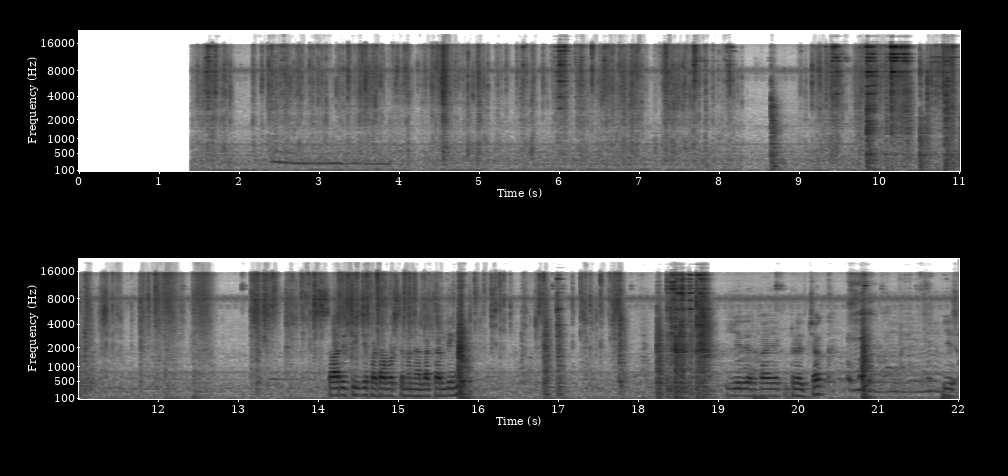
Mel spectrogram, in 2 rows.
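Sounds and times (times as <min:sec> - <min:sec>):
small metal parts clinking: 0:01.4 - 0:01.9, 0:04.6 - 0:08.3, 0:09.1 - 0:11.4
plastic packaging crinkling: 0:01.4 - 0:09.9, 0:11.0 - 0:18.0.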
